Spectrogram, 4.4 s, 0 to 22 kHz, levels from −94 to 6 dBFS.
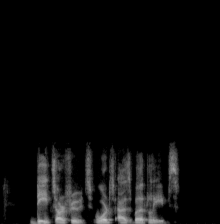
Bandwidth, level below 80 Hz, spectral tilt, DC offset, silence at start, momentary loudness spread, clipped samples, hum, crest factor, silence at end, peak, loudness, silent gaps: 8 kHz; -70 dBFS; -4.5 dB/octave; under 0.1%; 0.6 s; 9 LU; under 0.1%; none; 18 dB; 0.85 s; -14 dBFS; -30 LUFS; none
